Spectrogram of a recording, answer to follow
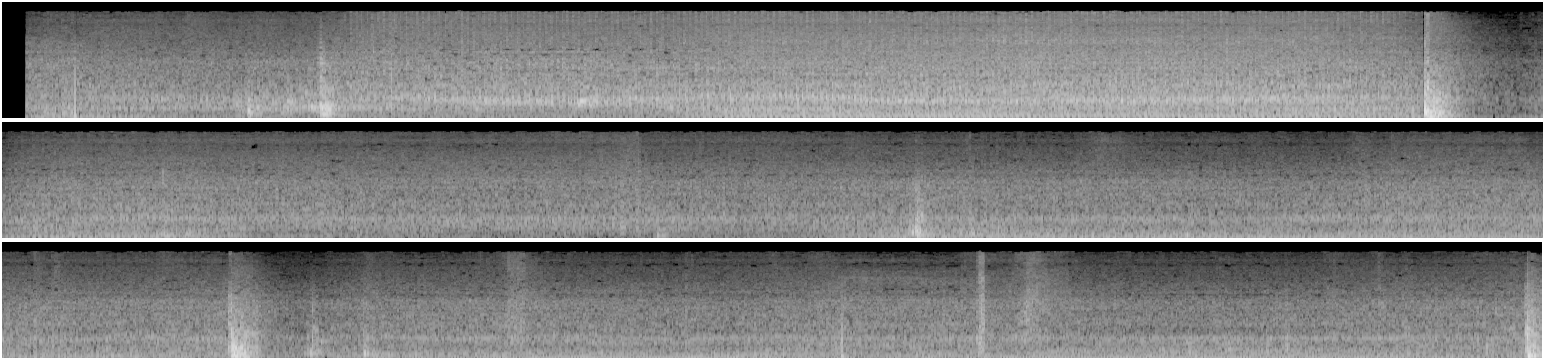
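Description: Hyundai Tucson idling steadily, louder for the first ten seconds, with sharp knocks breaking in: a very loud one about ten seconds in and others later.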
